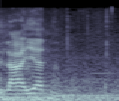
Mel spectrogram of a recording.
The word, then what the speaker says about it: Larian: Non, c'est Larian. Larian, bon, on s'en fout. Ouais, moi, je suis toulousain, je prononce toutes les lettres.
